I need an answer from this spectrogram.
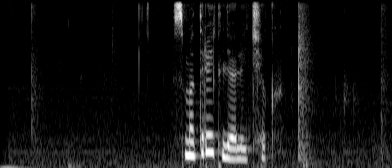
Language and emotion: Russian, neutral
